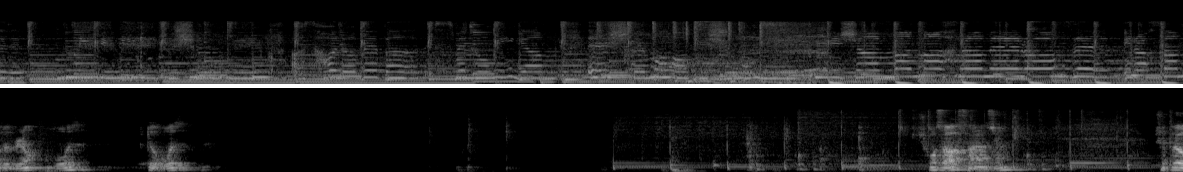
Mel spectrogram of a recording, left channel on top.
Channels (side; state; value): both; different; correlation 0.00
